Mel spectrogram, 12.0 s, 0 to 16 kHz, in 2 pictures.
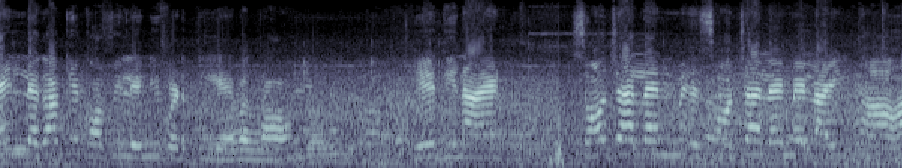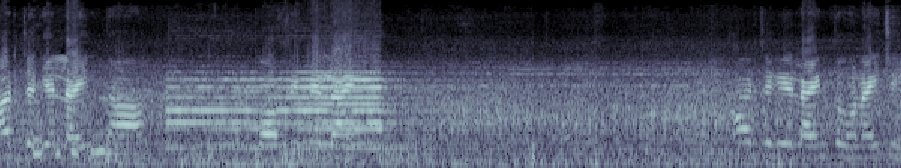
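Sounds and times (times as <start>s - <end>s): street traffic rumble: 0.0s - 12.0s
wind buffeting microphone: 3.0s - 12.0s.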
